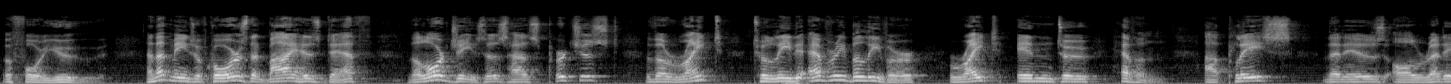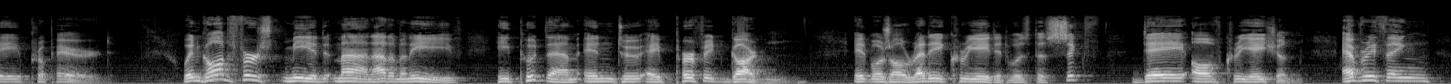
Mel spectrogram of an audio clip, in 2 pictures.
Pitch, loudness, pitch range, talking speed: 130 Hz, -16 LUFS, 110-145 Hz, 120 wpm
